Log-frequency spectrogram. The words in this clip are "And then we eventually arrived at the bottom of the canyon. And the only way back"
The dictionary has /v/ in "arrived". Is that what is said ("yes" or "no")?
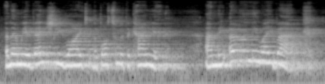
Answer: no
